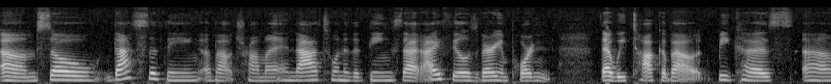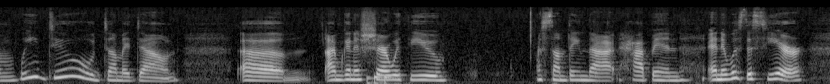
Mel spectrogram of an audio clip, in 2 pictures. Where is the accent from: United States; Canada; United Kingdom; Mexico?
Mexico; accent: Mexican; English is a second language; Sorry, you know, my Mexican accent.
